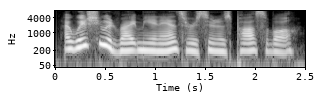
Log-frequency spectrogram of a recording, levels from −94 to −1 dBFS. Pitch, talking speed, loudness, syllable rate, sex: 205 Hz, 290 wpm, -16 LUFS, 7.1 syllables/s, female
